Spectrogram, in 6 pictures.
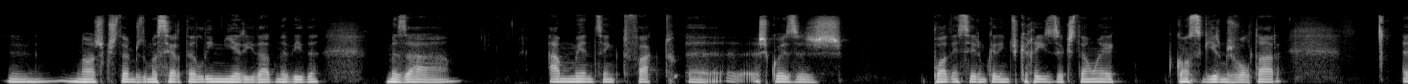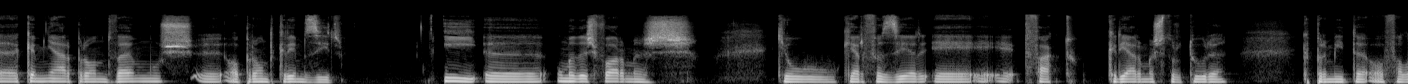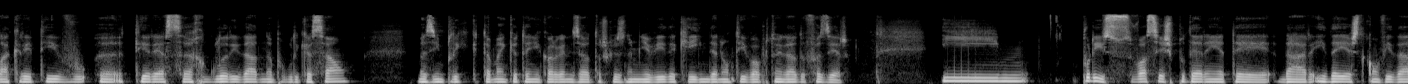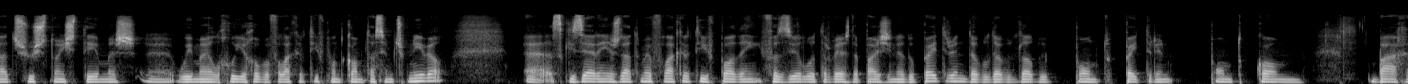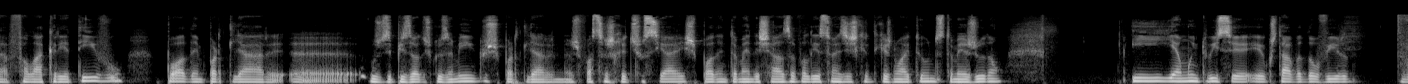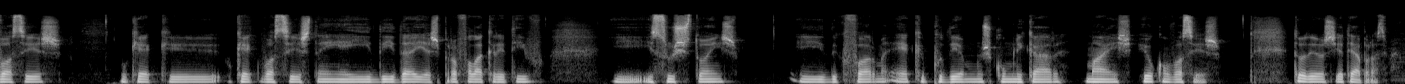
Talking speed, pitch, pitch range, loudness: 145 wpm, 125 Hz, 120-130 Hz, -19 LUFS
